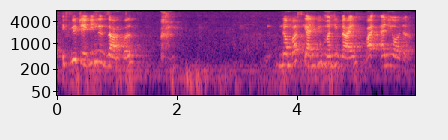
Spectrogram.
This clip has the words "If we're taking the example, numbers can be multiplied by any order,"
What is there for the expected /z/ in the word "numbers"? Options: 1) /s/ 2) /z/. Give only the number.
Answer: 1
